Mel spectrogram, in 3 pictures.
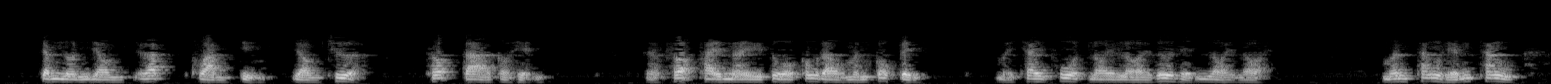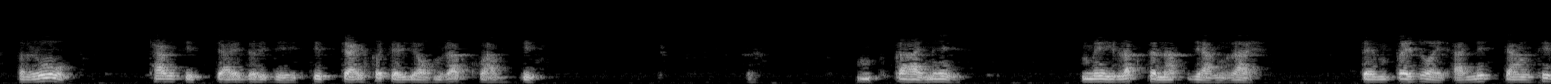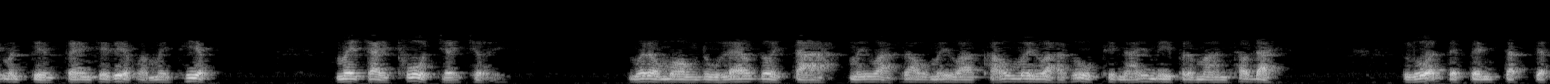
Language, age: Thai, 60-79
